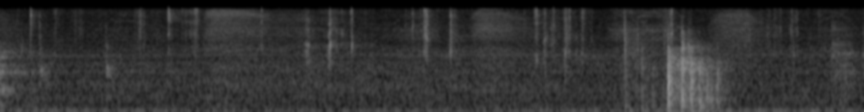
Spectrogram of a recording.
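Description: Faint, scattered light clicks and ticks of small metal parts and tools being handled on a workbench, over a low steady hum.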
